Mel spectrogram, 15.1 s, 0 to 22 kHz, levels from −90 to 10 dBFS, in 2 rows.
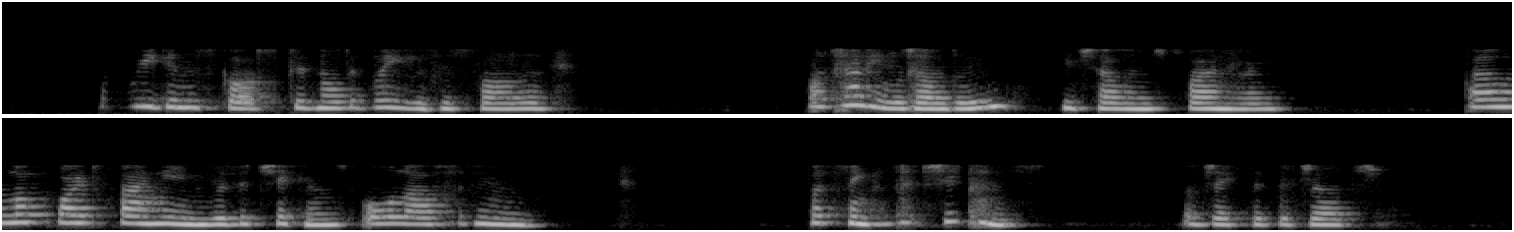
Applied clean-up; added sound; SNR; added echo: neural mask model DeepFilterNet 3.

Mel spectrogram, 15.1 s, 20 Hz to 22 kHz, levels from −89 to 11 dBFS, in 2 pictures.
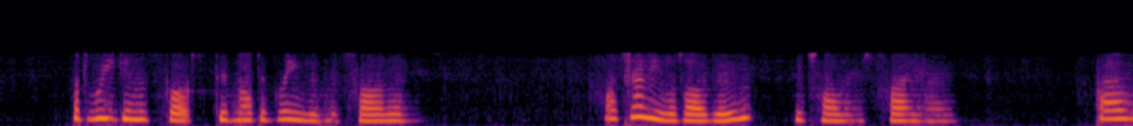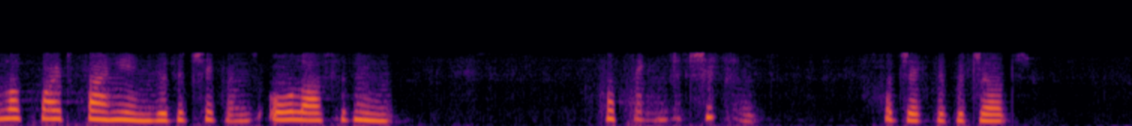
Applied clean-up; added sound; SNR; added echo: neural separator model SepFormer WHAMR!.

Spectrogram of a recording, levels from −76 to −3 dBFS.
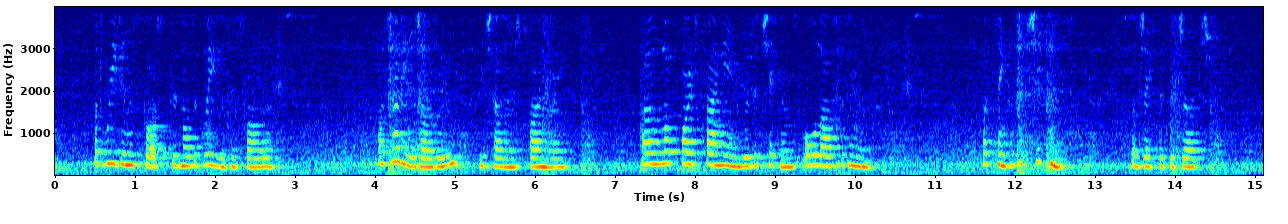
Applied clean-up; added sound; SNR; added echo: none; Subway, metro, underground; 14 dB; reverberation time 0.7 s.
